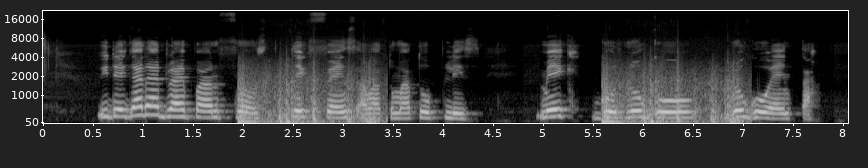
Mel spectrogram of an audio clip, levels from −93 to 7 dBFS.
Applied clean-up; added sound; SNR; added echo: none; Thunder; 4 dB; none.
